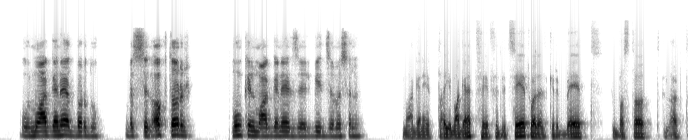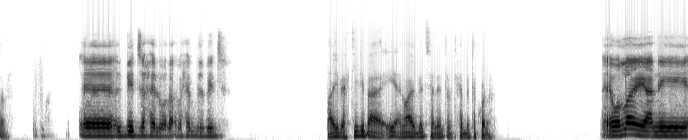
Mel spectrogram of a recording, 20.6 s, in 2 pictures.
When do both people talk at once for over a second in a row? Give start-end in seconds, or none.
none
